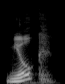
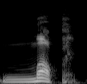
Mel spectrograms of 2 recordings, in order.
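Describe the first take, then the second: First: "Mjölk" with a y sound after the m, "myolk", rising; "Mjölk" retried with the j said as y, questioning; corrected Swedish. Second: "mjölk" said as "mok", the j dropped and the end rising; "mjölk" tried without the y sound, rising unsure; "mjölk" with no j sound, rising like a guess; first try at Swedish. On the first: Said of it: "J in Swedish is pronounced as Y". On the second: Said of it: "milk in Swedish is". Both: Shown as a demonstration.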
